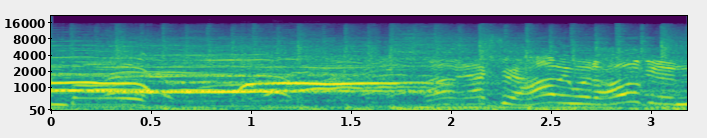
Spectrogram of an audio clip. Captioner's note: crowd cheering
